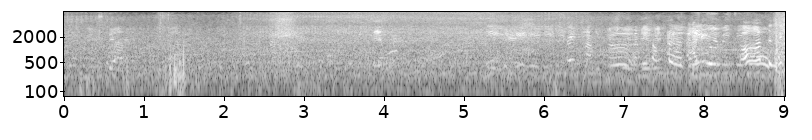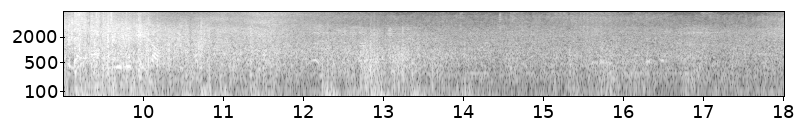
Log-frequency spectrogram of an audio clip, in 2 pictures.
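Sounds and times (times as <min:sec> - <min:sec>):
wind buffeting microphone: 0:00.0 - 0:02.0, 0:08.8 - 0:18.0
street noise: 0:00.0 - 0:18.0.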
